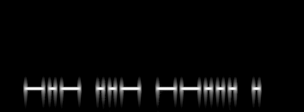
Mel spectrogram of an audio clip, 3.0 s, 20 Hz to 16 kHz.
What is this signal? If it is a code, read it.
Morse code, heard as a keyed tone, about 20 wpm, 700 Hz. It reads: KU7E
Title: USA Call Signs - 4 Characters - Repeated 2x - 20wpm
